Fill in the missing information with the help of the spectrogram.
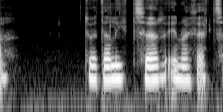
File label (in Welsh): "litr", Welsh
